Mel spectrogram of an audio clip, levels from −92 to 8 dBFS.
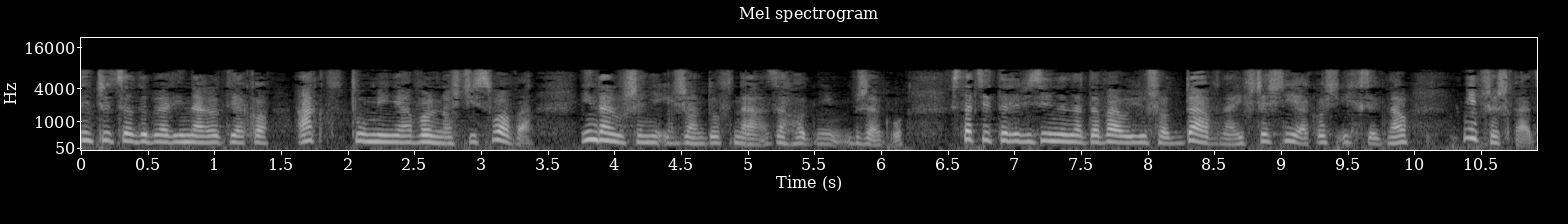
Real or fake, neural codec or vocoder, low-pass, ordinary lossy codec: real; none; none; none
